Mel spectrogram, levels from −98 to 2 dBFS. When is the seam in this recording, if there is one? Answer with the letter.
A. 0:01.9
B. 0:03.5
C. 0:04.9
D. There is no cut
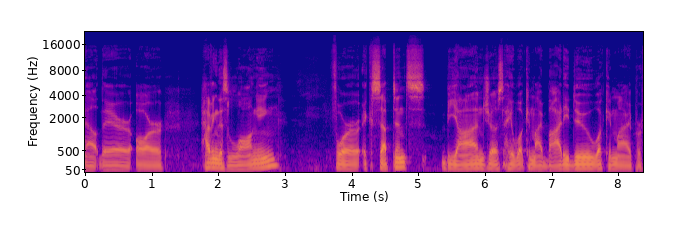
D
